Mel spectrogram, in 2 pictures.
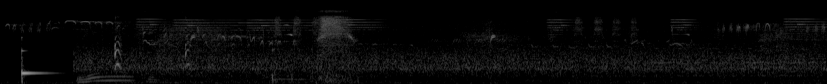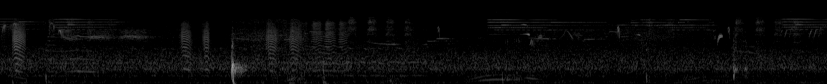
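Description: Soft bright chimes tinkle on and off.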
